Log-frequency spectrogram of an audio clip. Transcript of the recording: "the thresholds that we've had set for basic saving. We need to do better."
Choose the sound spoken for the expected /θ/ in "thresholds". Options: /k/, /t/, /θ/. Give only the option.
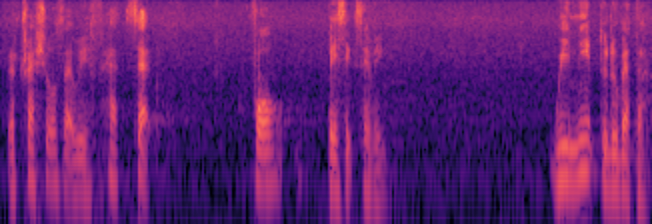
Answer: /t/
